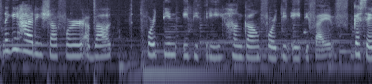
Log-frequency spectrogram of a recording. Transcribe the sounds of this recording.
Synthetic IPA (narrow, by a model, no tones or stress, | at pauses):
nɐɡiɦaːɾiʃafɔɹʔɐ̰bawt̪̚foɹt̪inʔejt̪iθɾihɐŋɡɐŋfoɹt̪ĩnʔejt̪ifa̰jvkɐsɛ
